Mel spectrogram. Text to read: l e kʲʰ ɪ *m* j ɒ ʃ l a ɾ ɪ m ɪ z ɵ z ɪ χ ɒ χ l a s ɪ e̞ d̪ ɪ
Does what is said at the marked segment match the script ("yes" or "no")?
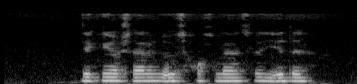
no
